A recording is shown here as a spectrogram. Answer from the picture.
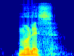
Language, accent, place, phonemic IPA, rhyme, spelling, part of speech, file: French, France, Lyon, /mɔ.lɛs/, -ɛs, mollesse, noun, LL-Q150 (fra)-mollesse.wav
- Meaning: 1. softness 2. lack of vitality, limpness, feebleness, weakness, sluggishness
